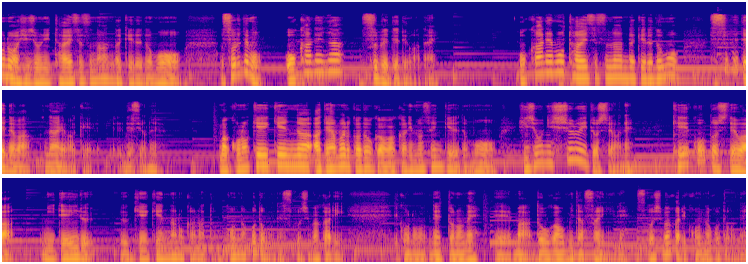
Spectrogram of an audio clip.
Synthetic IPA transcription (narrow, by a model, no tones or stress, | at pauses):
ono̞β̞açiʑo̞ːɲ̟it̪aise̞t͡sɨnãnd̪ake̞ɾe̞d̪o̞mo̞ | so̞ɾe̞d̪e̞mo̞̰ | okane̞ɡasɨbe̞t̪e̞d̪e̞̰βa̰na̰i | o̞kane̞mo̞t̪aise̞t͡sɨnãnd̪ake̞ɾe̞d̪o̞mo̞sɨbe̞t̪e̞d̪e̞βa̰naḭβa̰kḛ | d̪e̞sɨjo̞̰ne̞ | mako̞no̞ke̞ːkẽ̞ŋɡaʔat̪e̞hamaɾɯ̟kad̪oːkaβaβakaɾʲimasẽ̞ŋke̞ɾe̞d̪o̞mo̞̰çiʑo̞ːɲ̟iɕɨɾɯ̟it̪o̞ɕi̥t̪e̞βa̰ne̞ke̞ːko̞ːt̪o̞ɕi̥t̪e̞βa̰ | ɲ̟it̪e̞iɾɯ̟̰ | ɯke̞ːkẽ̞nːano̞ka̰nat̪o̞̥konːako̞t̪o̞̰mo̞̰ne̞̰sɨ̥ko̞ɕibakaɾʲʔḭ | ko̞no̞ne̞t̪ːo̞no̞ne̞ḛːma̰ːd̪o̞ːɡao̞mʲit̪asaḭɲ̟ḭnesɨ̥ko̞ɕibakaɾʲikõ̞nːako̞t̪o̞̰a̰ne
